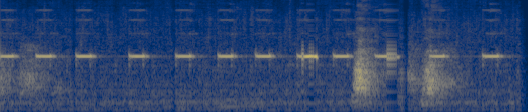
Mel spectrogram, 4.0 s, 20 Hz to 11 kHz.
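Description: A kitchen timer on a cooking appliance beeps in a steady series of short, regular tones as it is set for 20 minutes, with a couple of louder knocks or taps among them.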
